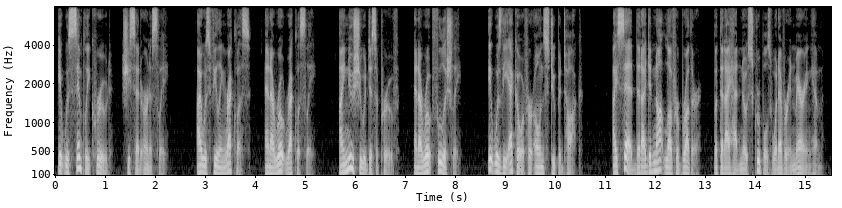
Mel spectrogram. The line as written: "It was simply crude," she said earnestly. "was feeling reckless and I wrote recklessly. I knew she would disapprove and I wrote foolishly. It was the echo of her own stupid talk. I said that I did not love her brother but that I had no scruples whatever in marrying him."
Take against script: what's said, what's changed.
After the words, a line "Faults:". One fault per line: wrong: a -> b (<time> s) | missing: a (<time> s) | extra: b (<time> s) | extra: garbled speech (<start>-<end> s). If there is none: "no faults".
"It was simply crude," she said earnestly. "I was feeling reckless and I wrote recklessly. I knew she would disapprove and I wrote foolishly. It was the echo of her own stupid talk. I said that I did not love her brother but that I had no scruples whatever in marrying him."
Faults:
extra: I (2.8 s)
